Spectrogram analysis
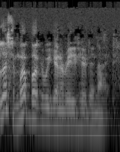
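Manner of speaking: ordinary delivery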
